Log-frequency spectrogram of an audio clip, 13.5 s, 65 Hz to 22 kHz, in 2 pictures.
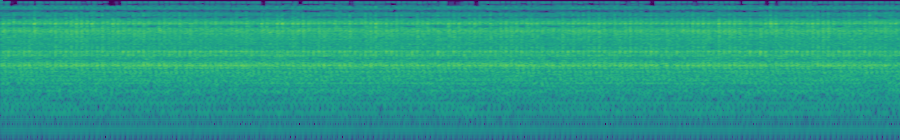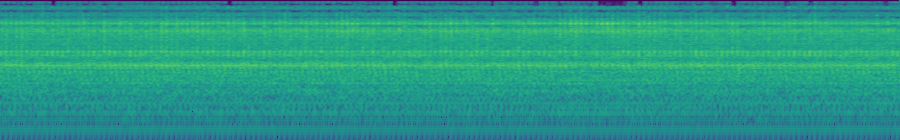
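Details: Murray E450 mower, Briggs & Stratton engine, oil found nearly empty and topped up, restarted after running out of gas: a steady single-cylinder idle with a loose, uneven knock under it throughout; cause not pinned down.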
